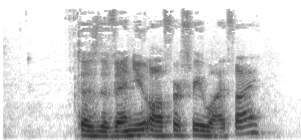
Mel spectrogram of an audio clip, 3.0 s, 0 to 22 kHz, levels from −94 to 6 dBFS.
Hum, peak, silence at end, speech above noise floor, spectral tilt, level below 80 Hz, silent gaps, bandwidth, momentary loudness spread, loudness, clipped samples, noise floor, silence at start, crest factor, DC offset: none; -2 dBFS; 0.45 s; 49 dB; -6.5 dB/octave; -56 dBFS; none; 17 kHz; 7 LU; -16 LUFS; under 0.1%; -64 dBFS; 0.75 s; 14 dB; under 0.1%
